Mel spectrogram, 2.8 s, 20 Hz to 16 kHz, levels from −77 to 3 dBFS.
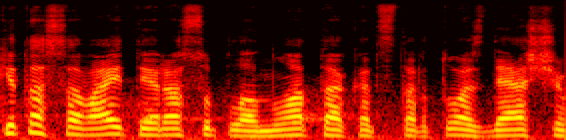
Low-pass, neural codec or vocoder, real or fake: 14.4 kHz; none; real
